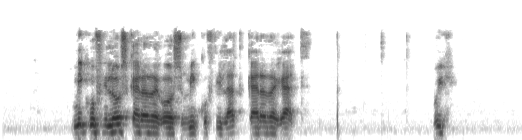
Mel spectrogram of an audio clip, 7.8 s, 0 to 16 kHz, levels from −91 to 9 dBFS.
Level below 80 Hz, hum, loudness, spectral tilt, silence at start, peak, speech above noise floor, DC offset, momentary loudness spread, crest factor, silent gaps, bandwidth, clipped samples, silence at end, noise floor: -60 dBFS; none; -16 LUFS; -3 dB/octave; 1.1 s; -2 dBFS; 61 dB; under 0.1%; 12 LU; 18 dB; none; 8.2 kHz; under 0.1%; 1.1 s; -78 dBFS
